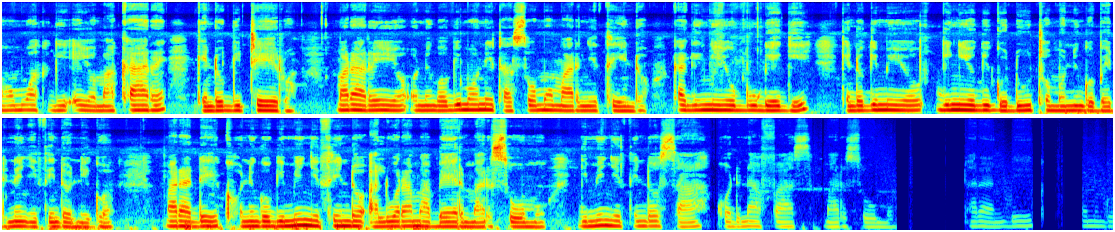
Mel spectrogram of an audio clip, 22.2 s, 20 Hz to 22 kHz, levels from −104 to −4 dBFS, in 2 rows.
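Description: Speech fades out from about 17 s to 22.2 s, right after "mar somo". From 16.78 s to the end at 22.23 s there is truncation distortion on the fade. The fade stage drops low bits without dither, which fits an 11-bit path. From 19.45 s the tail turns gritty and stepped.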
